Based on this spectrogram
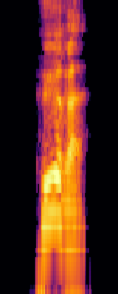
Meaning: inflection of hören: 1. first-person singular present 2. first/third-person singular subjunctive I 3. singular imperative
- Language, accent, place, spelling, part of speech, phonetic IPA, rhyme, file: German, Germany, Berlin, höre, verb, [ˈhøːʁə], -øːʁə, De-höre.ogg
